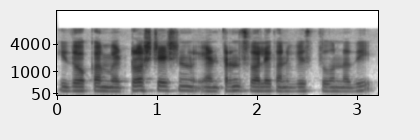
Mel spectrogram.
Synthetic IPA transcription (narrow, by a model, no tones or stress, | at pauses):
id̪iɔkɐmeʈɾoːsʈeːʂɐneɳʈɾɐnsʋɐlːeːkɐnipist̪uːnːɐd̪i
